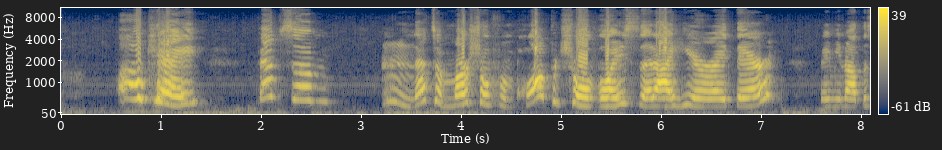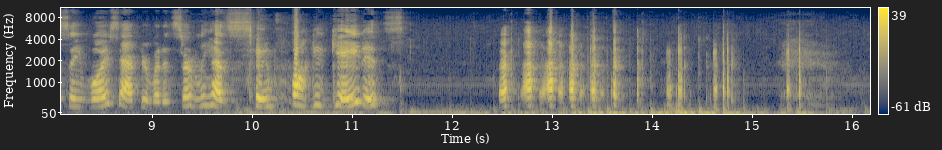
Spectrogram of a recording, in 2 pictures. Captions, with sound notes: Okay! That's, um... (clearing throat) That's a "Marshall from Paw Patrol" voice that I hear right there! Maybe not the same voice actor, but it certainly has the same fuckin' cadence! (laughing, creaking)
